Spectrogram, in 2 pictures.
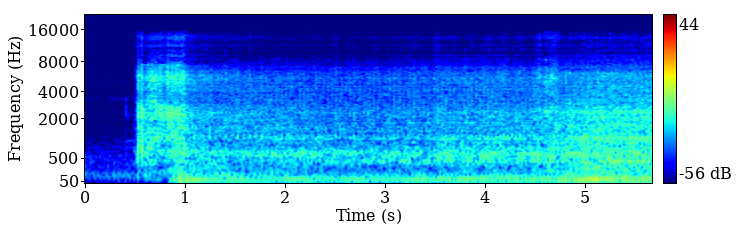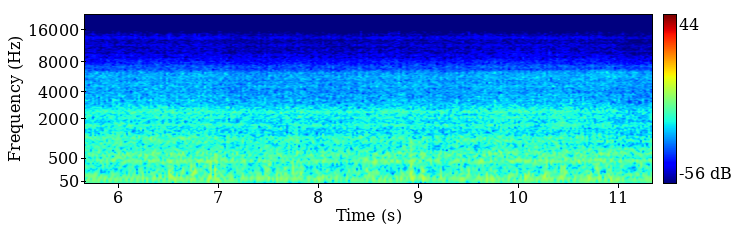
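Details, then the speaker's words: Car AC compressor with a worn magnetic clutch: engine idles, then a rough, raspy whirr rises each time the clutch engages or disengages; clutch pulley bearing noise, old-stock clutch fitted temporarily. "you can hear it clearly the pulley bearing is making a bit of noise sound its make rough sound each time the clutch tries to engage or disengage"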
